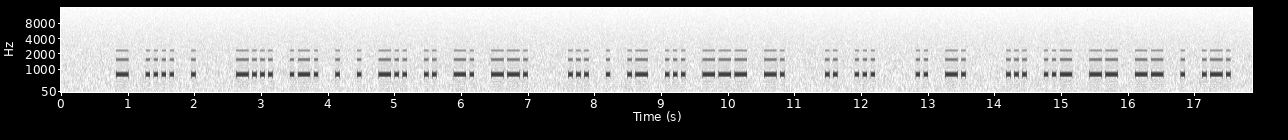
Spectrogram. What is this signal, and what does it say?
Morse code, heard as a keyed tone, machine-sent, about 20 wpm, spaced as for 17 wpm, 780 Hz. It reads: THE BREEDING SEASON IS IN SUMMER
